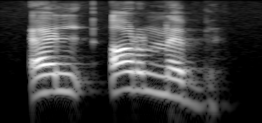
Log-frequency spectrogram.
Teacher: Donc ici on prononce clairement le lam, al. Et ça c'est ce qu'on appelle al-huruf al-qamariya. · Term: lettres lunaires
